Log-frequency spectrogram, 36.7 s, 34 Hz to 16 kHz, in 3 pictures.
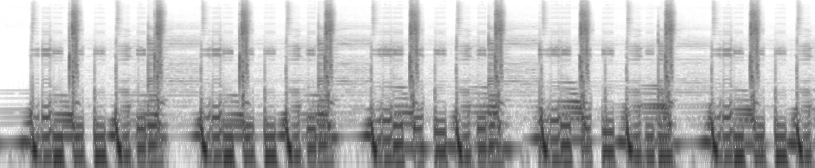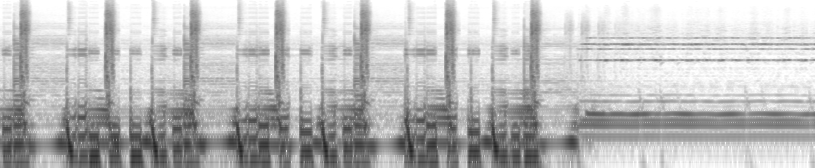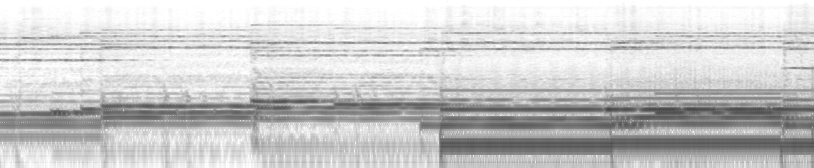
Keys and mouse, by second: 3.1 double click, 8.3 alt+shift+click, 8.8 alt+click, 10.0 shift+click, 11.1 shift+click, 14.5 double click, 18.6 shift+click, 19.7 alt+click, 20.3 alt+click, 23.4 alt+click, 24.4 ctrl+click, 25.6 f, 26.4 ctrl+click, 31.9 shift+click, 35.3 ctrl+click.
